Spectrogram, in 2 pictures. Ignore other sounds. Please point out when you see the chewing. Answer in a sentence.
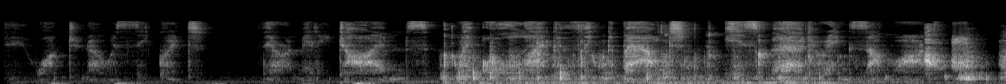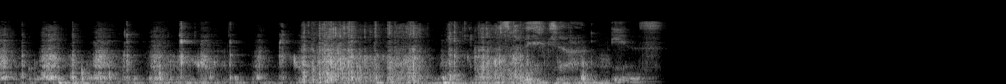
You can hear the chewing from 4.4 to 16.1 s.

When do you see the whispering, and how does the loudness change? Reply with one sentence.
You can hear the whispering from 0.0 to 9.8 s, getting louder; and briefly from 15.1 to 16.7 s.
